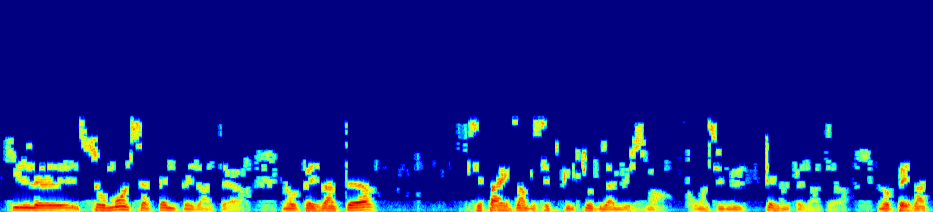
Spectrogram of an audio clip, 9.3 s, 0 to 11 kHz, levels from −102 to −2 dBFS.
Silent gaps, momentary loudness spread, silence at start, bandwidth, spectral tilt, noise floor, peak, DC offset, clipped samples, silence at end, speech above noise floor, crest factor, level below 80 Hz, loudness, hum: none; 18 LU; 0.05 s; 5 kHz; -12 dB/octave; -66 dBFS; -2 dBFS; under 0.1%; under 0.1%; 0.05 s; 47 dB; 18 dB; -46 dBFS; -19 LUFS; none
